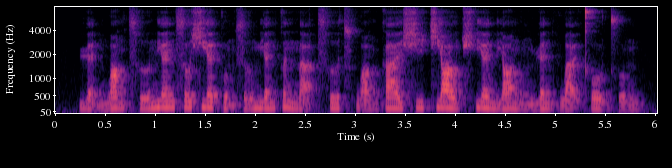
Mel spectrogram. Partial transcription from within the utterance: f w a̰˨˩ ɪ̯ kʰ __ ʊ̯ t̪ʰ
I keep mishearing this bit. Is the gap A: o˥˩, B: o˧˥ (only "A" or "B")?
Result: A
